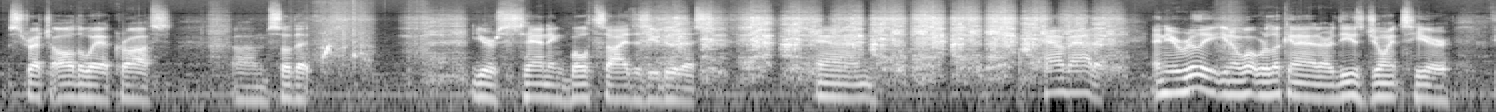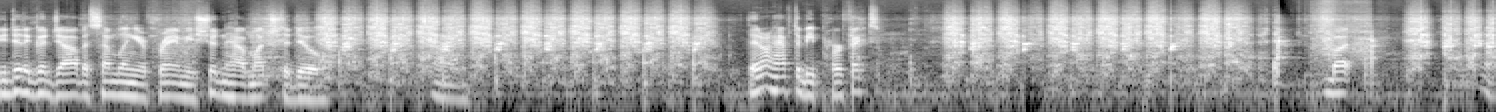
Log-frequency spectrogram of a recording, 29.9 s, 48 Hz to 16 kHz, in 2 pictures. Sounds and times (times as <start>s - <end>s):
Filing (rasp): 3.1s - 4.7s, 6.3s - 11.3s, 16.2s - 22.2s, 24.4s - 29.9s
Rub: 3.1s - 4.7s, 6.4s - 11.3s, 12.1s - 12.5s, 15.2s - 22.1s, 24.4s - 29.9s.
